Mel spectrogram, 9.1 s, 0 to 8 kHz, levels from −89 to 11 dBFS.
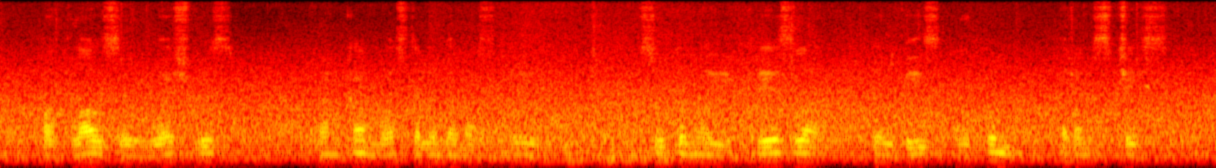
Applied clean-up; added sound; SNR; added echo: none; Wind; 2 dB; reverberation time 0.3 s.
